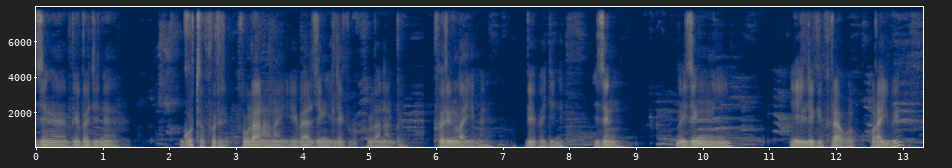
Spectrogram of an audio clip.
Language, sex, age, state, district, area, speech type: Bodo, male, 60+, Assam, Kokrajhar, rural, spontaneous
